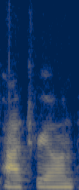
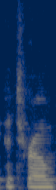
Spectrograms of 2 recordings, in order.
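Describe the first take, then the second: First: The word is said with three syllables. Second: The word is said with two syllables.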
